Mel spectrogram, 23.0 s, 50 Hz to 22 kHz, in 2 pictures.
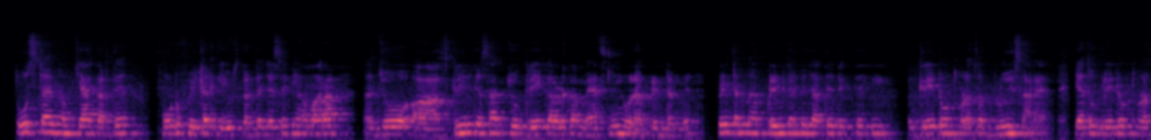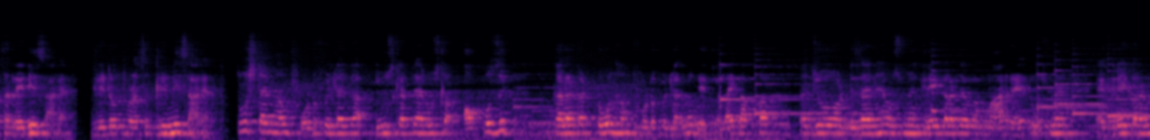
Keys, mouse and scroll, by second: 2.2 click.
